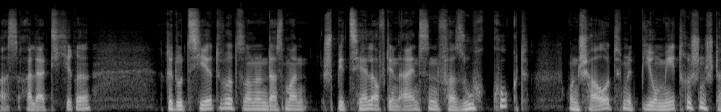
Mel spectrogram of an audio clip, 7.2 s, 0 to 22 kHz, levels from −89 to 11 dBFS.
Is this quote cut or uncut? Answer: uncut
